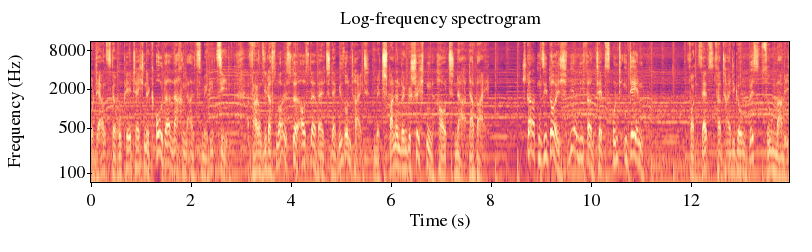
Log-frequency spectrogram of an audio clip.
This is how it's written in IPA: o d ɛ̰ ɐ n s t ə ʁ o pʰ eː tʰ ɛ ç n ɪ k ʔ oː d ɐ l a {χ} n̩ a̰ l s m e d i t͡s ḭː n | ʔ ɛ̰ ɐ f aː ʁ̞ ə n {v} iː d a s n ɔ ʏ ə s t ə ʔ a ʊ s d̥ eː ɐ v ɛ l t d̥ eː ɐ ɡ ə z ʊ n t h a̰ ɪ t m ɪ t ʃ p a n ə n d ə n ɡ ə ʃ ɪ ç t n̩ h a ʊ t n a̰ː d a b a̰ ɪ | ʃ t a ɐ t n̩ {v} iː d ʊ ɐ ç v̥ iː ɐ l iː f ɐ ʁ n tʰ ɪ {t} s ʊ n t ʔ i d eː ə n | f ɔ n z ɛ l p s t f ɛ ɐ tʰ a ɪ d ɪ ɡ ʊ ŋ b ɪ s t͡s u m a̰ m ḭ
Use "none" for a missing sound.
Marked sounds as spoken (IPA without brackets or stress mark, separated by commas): χ, z, z, p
